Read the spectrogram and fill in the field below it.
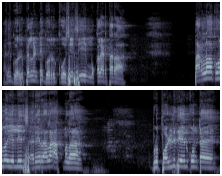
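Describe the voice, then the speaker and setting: A man's voice: high-pitched, a bit bright. A man preaching a sermon in a church, firing rhetorical questions at the congregation and urging them to think carefully. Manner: keeps firing rhetorical questions at the congregation and calling on listeners by name. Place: church hall.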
